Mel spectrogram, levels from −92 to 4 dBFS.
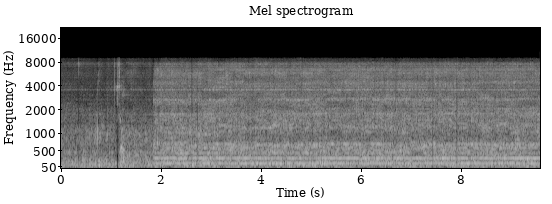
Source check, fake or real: fake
